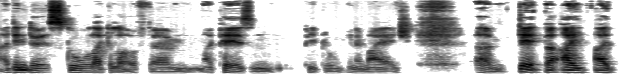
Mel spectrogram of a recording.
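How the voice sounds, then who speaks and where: Low-voiced man with a slightly husky edge. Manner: modest, self-effacing. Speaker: interview guest, audio drama writer. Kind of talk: conversational interview answers.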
